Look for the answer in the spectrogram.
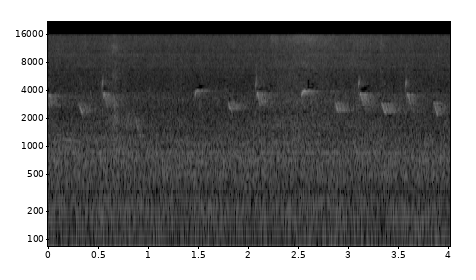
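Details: Black-faced bunting (Emberiza spodocephala), call.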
